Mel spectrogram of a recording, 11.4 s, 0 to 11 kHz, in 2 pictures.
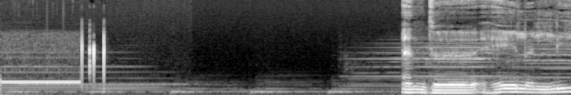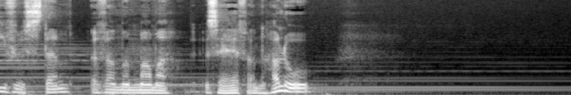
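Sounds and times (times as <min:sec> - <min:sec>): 
telephone ringing tone on a call: 0:00.0 - 0:01.2
speech: 0:04.0 - 0:09.0.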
